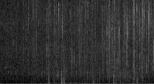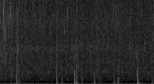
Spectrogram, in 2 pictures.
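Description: Footsteps crunch on stone.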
